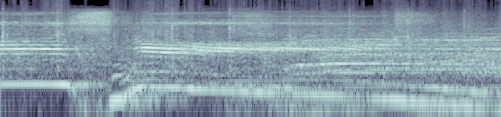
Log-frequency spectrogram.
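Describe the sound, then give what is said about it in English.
Loud crowd cheering and yelling for a winner at a wrestling ring event, with whoops and drawn-out shouts riding over a continuous roar of voices. “Why do these people cheer him? It just encourages him.”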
